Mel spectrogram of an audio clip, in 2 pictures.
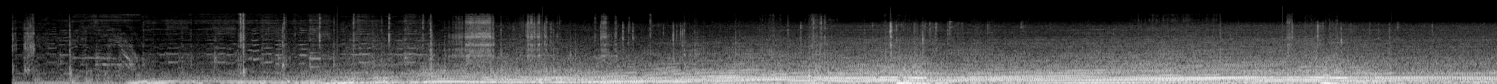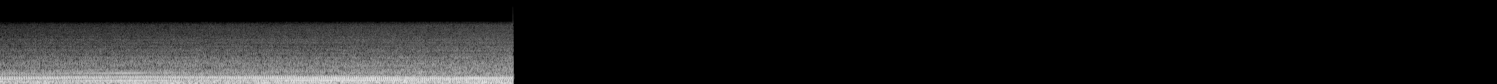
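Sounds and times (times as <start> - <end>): road and wind noise: 0.2 - 20.1
car engines accelerating: 1.2 - 20.1.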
